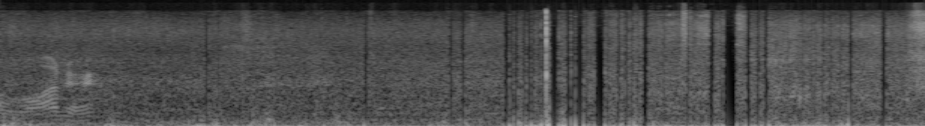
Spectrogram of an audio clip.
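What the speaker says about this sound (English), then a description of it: "It's windy. I don't know if you guys can hear it." Strong wind blows across a pier in San Francisco, buffeting the microphone with loud, gusty rumble that grows heavier partway through. A voice speaks briefly at the start.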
